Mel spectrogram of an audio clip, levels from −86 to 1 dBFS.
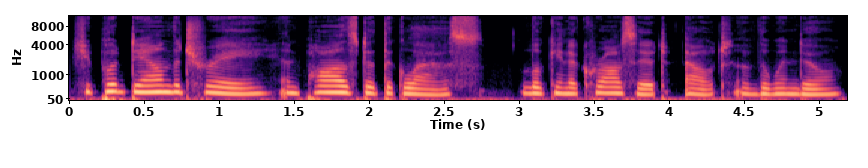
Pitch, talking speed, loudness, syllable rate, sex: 195 Hz, 195 wpm, -18 LUFS, 4.4 syllables/s, female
